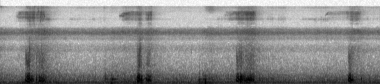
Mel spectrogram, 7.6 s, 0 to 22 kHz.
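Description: Soft snorting snores about every two seconds, roughly 28 per minute, over quiet room noise.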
